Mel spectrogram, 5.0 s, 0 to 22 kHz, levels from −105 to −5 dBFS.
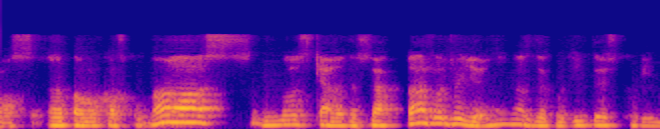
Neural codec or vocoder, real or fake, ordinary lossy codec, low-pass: codec, 16 kHz, 1.1 kbps, Voila-Tokenizer; fake; MP3, 64 kbps; 7.2 kHz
